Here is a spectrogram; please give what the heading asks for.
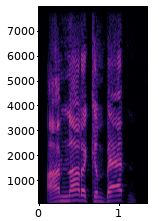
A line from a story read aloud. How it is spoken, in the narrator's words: said, loudly but in a steady voice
